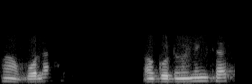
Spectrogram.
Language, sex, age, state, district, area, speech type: Marathi, male, 18-30, Maharashtra, Yavatmal, rural, conversation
